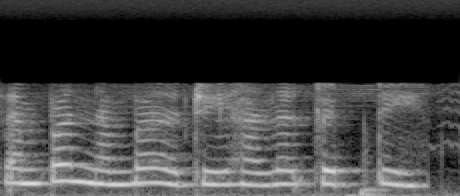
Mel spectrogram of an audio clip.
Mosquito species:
no mosquito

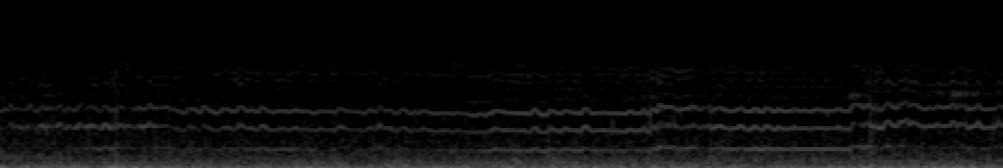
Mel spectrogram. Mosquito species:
Anopheles harrisoni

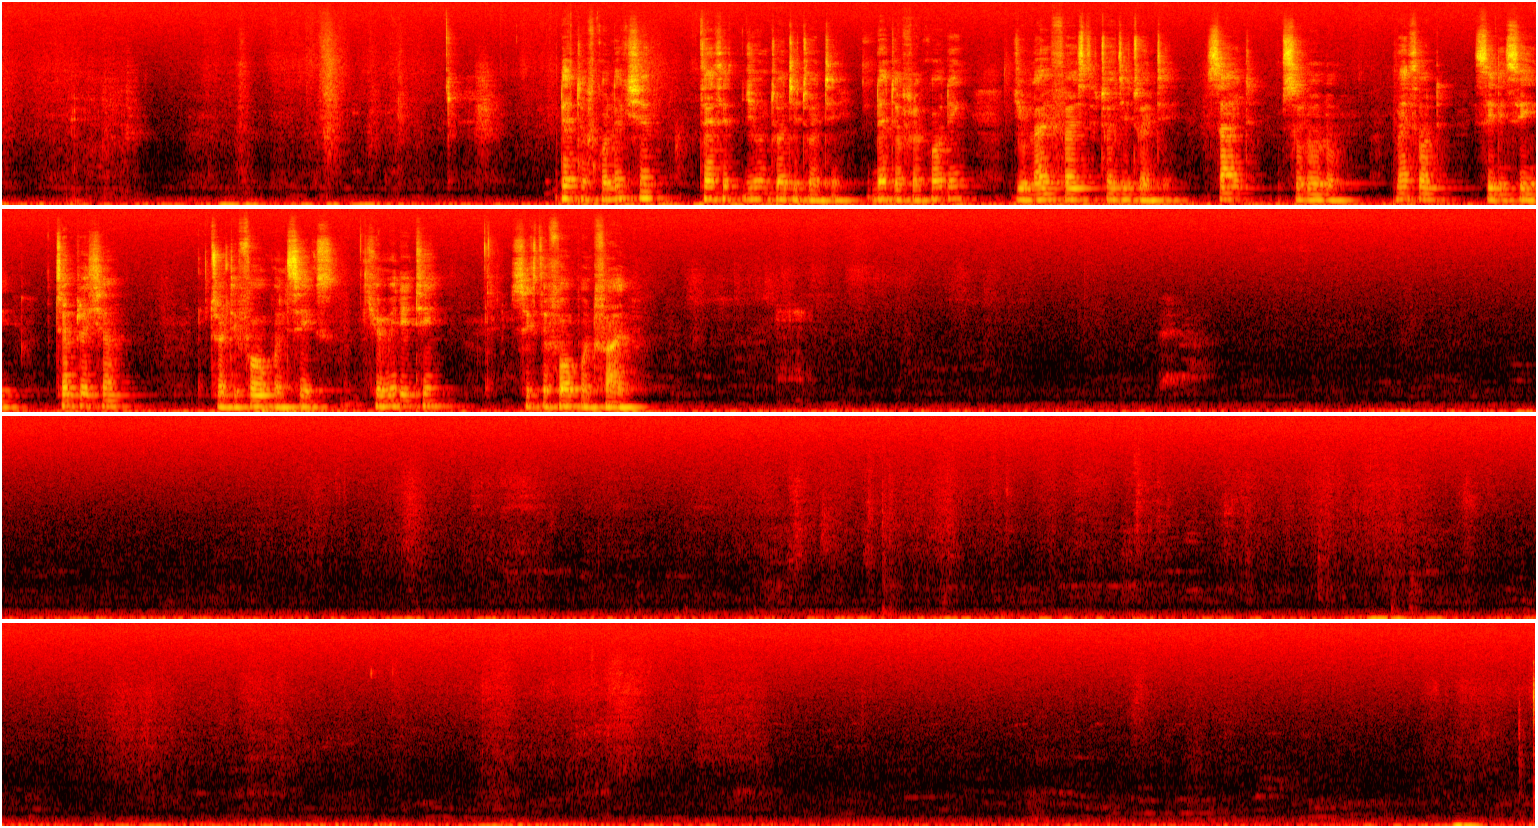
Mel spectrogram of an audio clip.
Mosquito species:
no mosquito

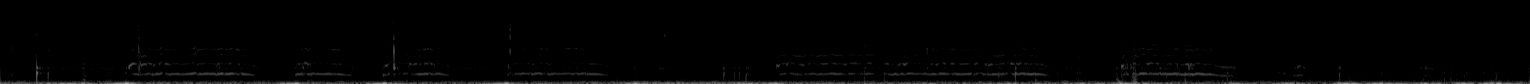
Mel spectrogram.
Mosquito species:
Culex tigripes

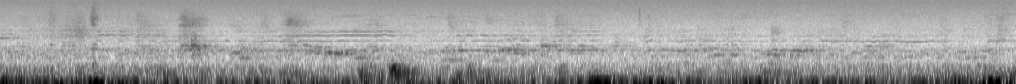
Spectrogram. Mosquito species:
Anopheles funestus s.s.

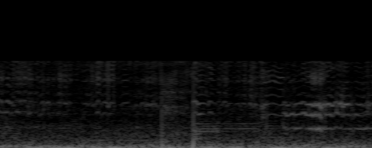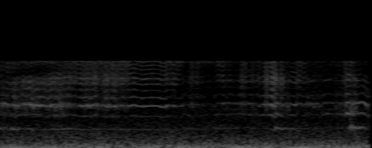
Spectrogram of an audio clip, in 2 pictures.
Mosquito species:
mosquito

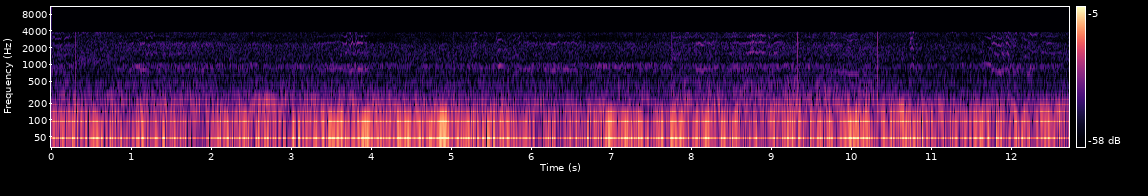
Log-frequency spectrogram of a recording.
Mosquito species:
mosquito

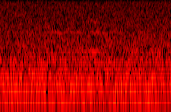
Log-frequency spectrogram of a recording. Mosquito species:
Anopheles gambiae s.s.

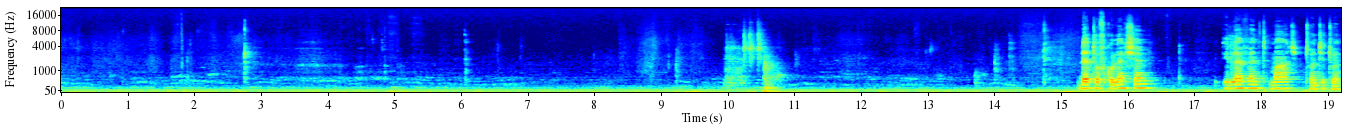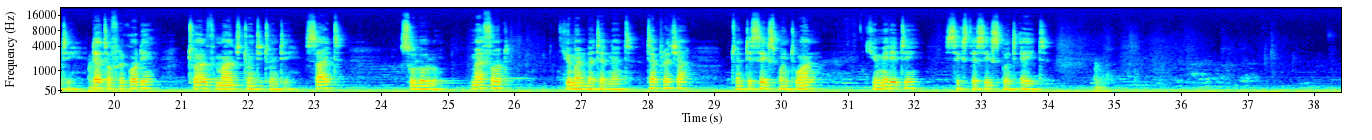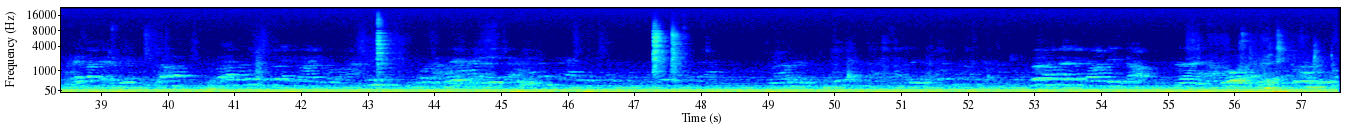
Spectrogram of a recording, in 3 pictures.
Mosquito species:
no mosquito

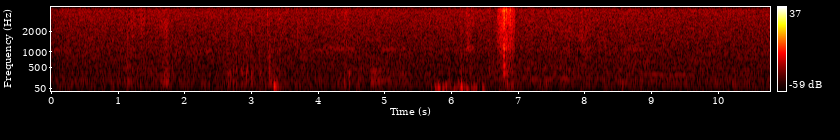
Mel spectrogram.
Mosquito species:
Anopheles gambiae s.s.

